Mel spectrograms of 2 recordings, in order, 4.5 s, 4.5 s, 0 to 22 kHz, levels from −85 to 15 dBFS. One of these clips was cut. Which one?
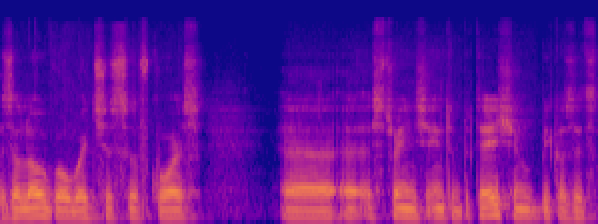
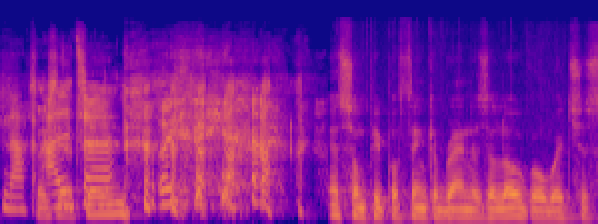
second; 1 cut; at 2.4 s

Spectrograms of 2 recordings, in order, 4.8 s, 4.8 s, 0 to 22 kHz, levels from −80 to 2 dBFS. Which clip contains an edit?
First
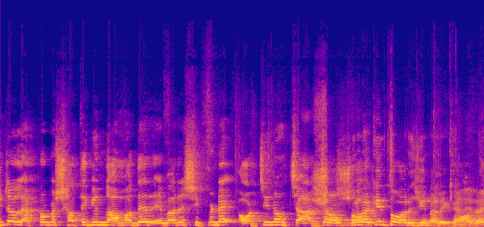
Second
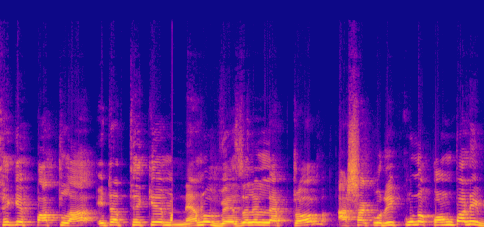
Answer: second; 1 cut; at 1.7 s

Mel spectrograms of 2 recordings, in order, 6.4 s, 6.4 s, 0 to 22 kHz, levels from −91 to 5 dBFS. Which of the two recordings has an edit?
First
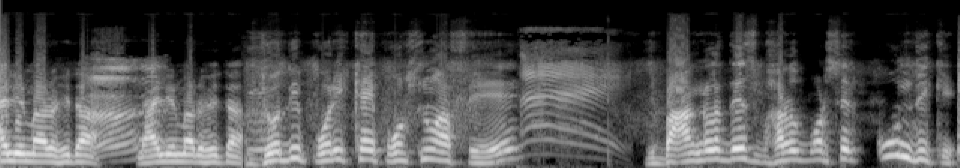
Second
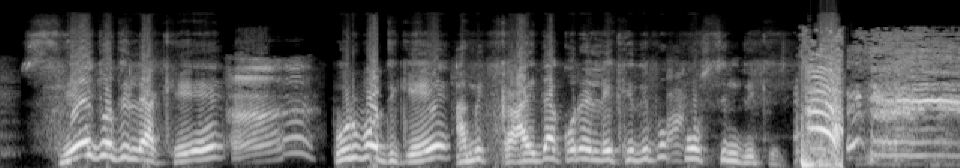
first; 1 cut; at 1.7 s

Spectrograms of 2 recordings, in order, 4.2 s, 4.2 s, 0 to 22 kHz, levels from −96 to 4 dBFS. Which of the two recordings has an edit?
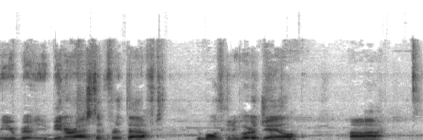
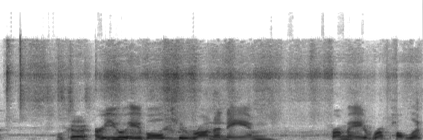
second; 1 cut; at 0.9 s

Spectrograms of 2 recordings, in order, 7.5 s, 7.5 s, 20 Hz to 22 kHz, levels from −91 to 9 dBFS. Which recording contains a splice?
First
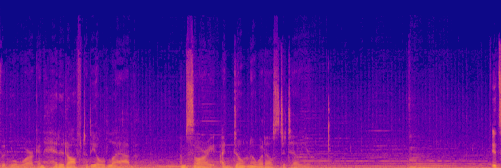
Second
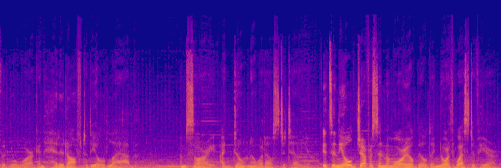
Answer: second; 1 cut; at 4.7 s

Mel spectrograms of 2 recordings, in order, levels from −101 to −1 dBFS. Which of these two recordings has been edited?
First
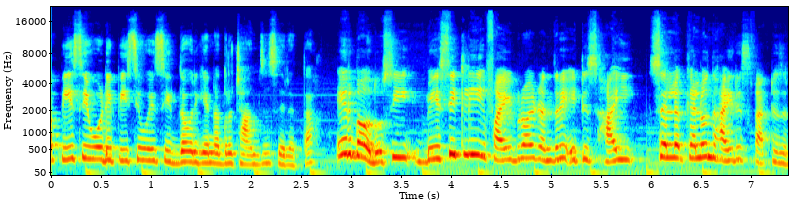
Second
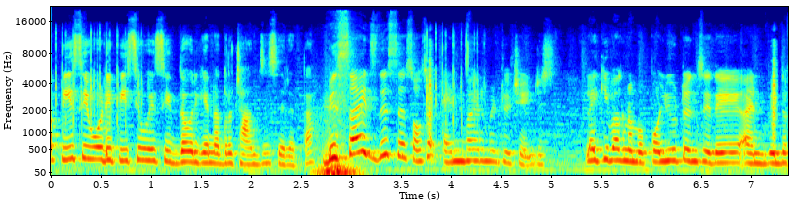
second; 1 cut; at 2.7 s

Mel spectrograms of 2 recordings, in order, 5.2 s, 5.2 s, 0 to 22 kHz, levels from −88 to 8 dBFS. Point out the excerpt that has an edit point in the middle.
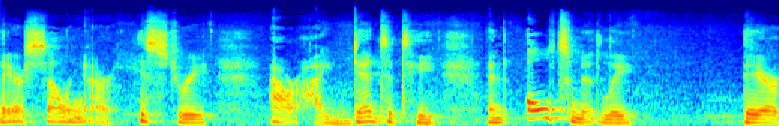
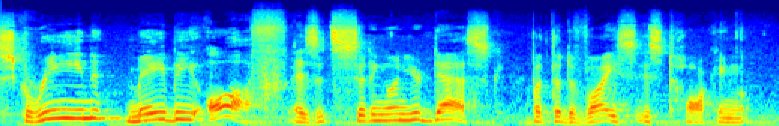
second; 1 cut; at 3.5 s

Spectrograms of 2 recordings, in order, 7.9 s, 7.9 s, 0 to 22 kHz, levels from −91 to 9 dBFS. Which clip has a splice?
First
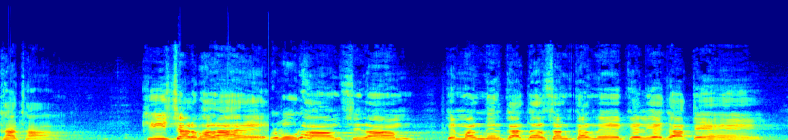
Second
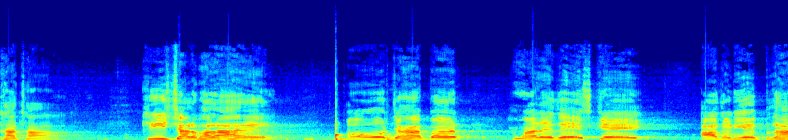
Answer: first; 1 cut; at 2.7 s

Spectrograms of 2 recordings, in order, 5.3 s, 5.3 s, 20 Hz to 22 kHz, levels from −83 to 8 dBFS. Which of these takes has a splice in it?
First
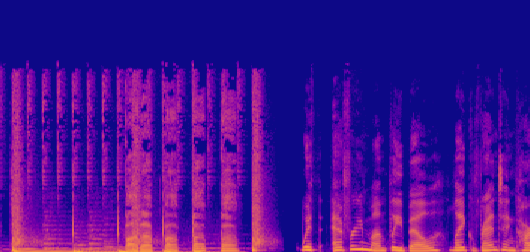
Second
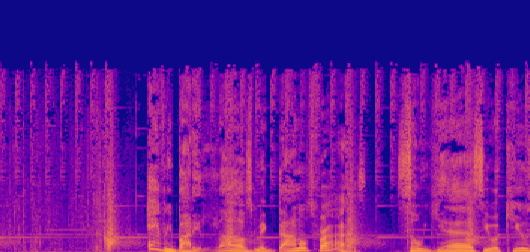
first; 1 cut; at 2.8 s

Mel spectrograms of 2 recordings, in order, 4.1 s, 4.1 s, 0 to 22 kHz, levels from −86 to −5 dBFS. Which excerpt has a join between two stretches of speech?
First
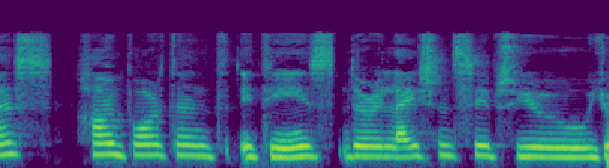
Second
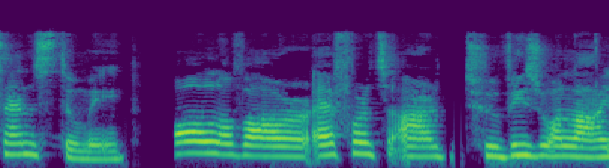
second; 1 cut; at 1.0 s

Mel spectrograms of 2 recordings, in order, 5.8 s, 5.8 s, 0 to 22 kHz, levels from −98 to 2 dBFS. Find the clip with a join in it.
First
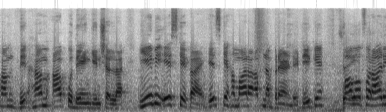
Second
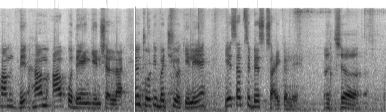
second; 1 cut; at 2.0 s

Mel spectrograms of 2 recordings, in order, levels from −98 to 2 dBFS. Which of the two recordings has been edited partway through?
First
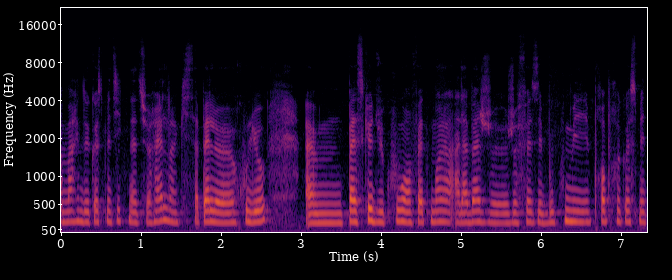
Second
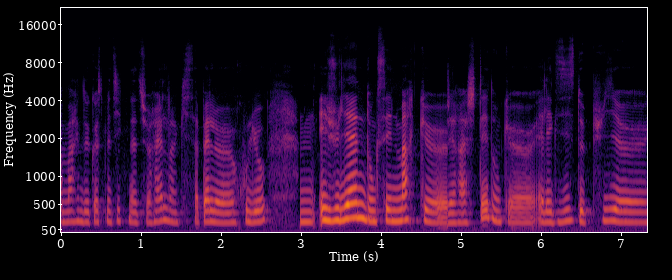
second; 2 cuts; at 3.0 s, 4.8 s

